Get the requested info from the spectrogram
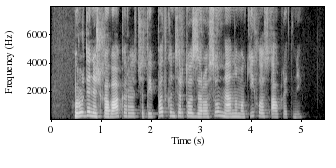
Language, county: Lithuanian, Vilnius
